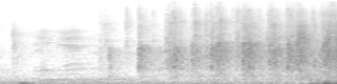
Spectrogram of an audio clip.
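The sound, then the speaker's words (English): Hesitant, scattered clapping from an audience starts up after a quiet moment and builds into a loose, uneven patter of claps at moderate volume. “You're not sure where to clap on that, are you?”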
